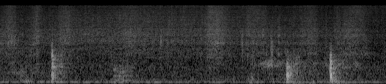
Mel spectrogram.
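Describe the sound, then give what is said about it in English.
A spoon scrapes and knocks against a pan in a few sharp clicks while a steady sizzle hisses underneath, soy-based plant mince being stirred and mixed as it fries. “But again, you find the mince that you like. So mix this all in.”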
